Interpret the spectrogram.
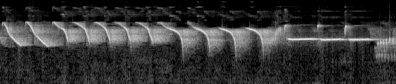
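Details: Canary in song, giving about a dozen quick downward-slurred whistles in a steady series, then a pure sustained whistle and a few short high notes.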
